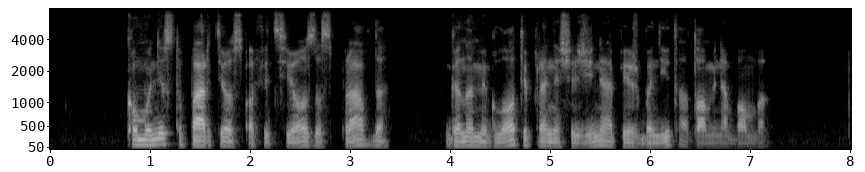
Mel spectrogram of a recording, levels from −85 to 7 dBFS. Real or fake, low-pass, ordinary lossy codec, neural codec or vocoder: real; 7.2 kHz; Opus, 16 kbps; none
